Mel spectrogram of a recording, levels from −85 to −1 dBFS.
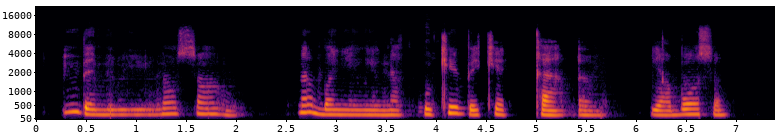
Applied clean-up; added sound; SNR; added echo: neural mask model DeepFilterNet 3.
